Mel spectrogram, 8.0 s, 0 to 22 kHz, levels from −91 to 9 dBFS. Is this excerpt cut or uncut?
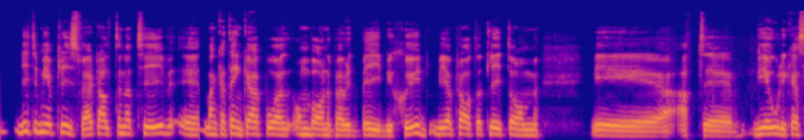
cut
